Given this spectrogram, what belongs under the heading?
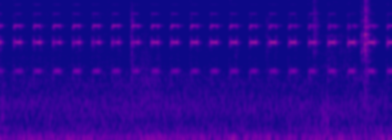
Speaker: right over there then let's have a look at the gauge beeping away difficult to get camera on it there you go so it's obviously not very happy about that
